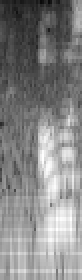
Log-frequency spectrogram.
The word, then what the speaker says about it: almost: Almost significa casi. Casi. ¿Cómo se pronuncia? Como si fuera O al principio.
